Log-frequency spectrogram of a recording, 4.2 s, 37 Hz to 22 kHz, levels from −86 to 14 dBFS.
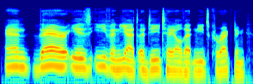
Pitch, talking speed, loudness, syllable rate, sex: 120 Hz, 140 wpm, -17 LUFS, 3.8 syllables/s, male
